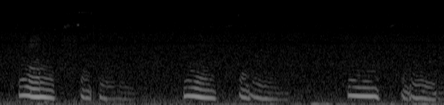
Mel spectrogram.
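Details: Squeaky snores from a rescued kitten: a drawn-out high nasal tone and then several brief falling chirps, recurring at a steady two-second rhythm with no other sounds.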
